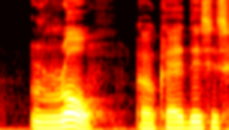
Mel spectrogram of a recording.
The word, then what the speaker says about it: rho: with the Greek letter, this one, Greek letter, rho. Okay, this is how you say it. This is the name of the letter is rho.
